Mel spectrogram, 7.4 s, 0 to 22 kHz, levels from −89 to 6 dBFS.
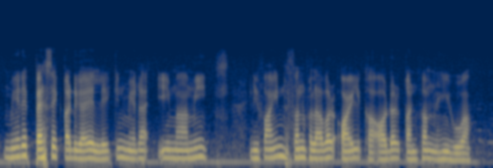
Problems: background sounds at intervals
